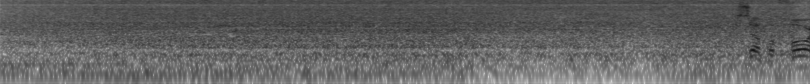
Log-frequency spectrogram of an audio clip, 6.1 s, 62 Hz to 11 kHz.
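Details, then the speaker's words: 2007 Ford Ranger at idle after installing new Motorcraft aluminum belt tensioner and new drive belt to cure a squeak; old tensioner always shook and likely stretched the belt; smooth steady hum, no chirp or squeal, belt running healthy. "before, that tensioner was always shaking. I think that was the problem. I think it was stretching the belt out, so did good."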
